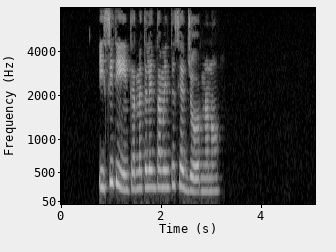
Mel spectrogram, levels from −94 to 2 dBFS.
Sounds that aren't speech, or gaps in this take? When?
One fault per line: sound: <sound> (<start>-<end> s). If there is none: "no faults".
no faults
